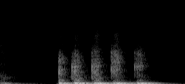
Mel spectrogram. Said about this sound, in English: knock lightly.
